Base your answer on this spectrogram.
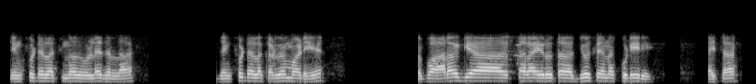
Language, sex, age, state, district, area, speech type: Kannada, male, 18-30, Karnataka, Kodagu, rural, conversation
